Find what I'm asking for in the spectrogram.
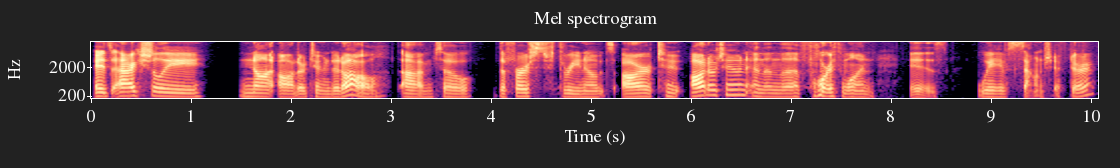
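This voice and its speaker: A woman walks through her track in a recording studio in a bubbly, casual way, full of slang and enthusiasm. Her voice sits a little low and comes across smooth and clean. The sound is dry and close, with no room echo. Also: takes it slowly, fairly bright tone. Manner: bubbly, chatty, gushing with slang. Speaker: vocal producer explaining her track.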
